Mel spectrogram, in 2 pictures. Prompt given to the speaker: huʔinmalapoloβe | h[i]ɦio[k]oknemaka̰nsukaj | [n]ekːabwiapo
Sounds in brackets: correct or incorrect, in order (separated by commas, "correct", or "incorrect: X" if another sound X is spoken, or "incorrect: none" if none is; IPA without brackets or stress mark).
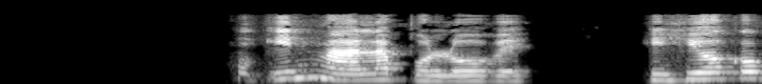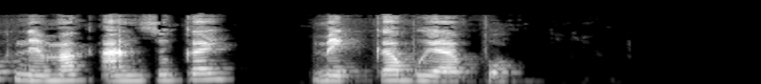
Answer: correct, correct, incorrect: m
